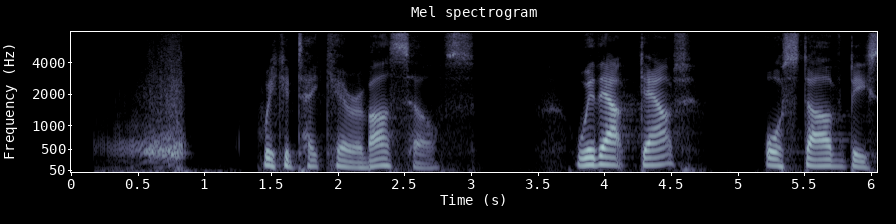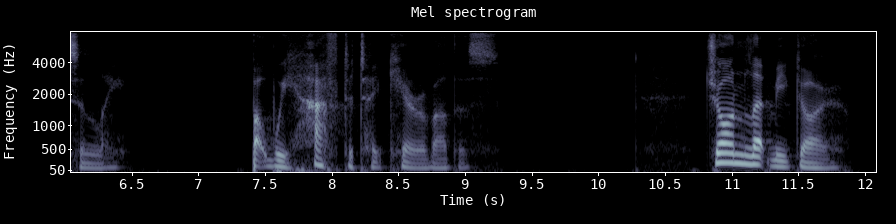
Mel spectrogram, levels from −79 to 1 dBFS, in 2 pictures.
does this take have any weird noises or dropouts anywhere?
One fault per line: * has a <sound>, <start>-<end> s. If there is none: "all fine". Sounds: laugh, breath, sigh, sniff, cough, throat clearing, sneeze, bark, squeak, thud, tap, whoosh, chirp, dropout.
* has a squeak, 0.2-1.3 s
